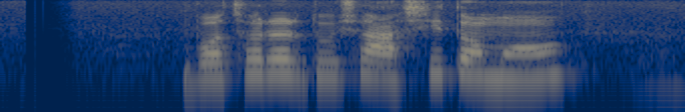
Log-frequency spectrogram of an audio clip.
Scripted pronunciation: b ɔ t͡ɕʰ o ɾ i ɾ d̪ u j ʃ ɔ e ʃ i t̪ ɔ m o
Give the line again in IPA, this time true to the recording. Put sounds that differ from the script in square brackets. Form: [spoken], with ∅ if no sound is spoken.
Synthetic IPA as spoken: b ɔ t͡ɕʰ o ɾ [e] ɾ d̪ u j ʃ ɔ [a] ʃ i t̪ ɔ m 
